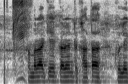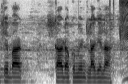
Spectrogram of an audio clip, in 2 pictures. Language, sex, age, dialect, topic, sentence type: Bhojpuri, male, 18-24, Western, banking, question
